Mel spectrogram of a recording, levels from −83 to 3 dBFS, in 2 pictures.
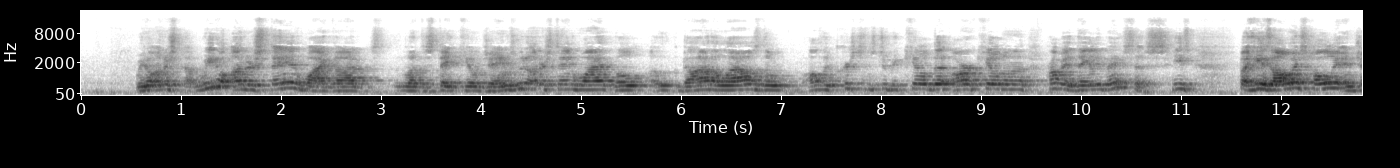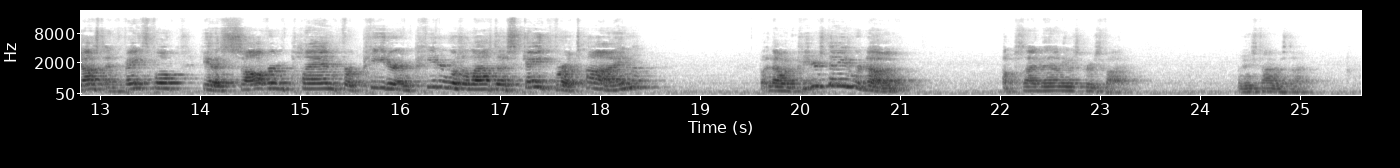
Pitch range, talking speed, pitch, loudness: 150-215 Hz, 185 wpm, 190 Hz, -21 LUFS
